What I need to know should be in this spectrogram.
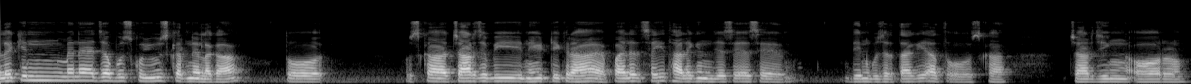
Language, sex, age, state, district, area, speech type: Urdu, male, 18-30, Uttar Pradesh, Ghaziabad, urban, spontaneous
